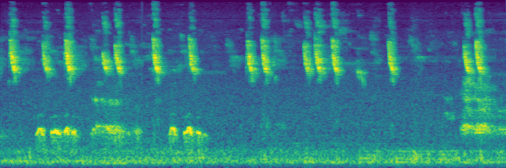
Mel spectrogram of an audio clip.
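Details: Sparrows chirp in steady runs of short, high notes about twice a second, mixed with lower, softer cooing notes from other birds.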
